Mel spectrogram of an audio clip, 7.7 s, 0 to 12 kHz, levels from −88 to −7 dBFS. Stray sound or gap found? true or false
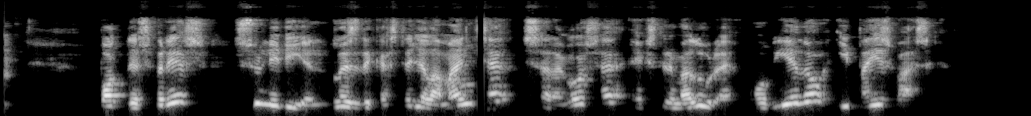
true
